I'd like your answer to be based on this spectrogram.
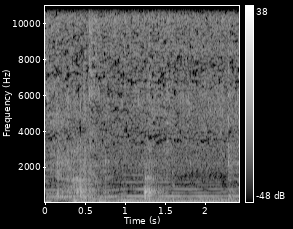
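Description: Crabs fry in a hot pan and are stirred now and then, giving a loud, close, continuous sizzle broken by a few scraping stirs.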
